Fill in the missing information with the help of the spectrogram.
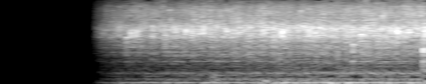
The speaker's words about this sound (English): That, my friend, is the unmistakable sound of sizzling bacon.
